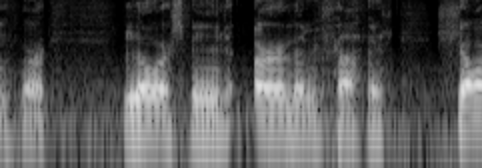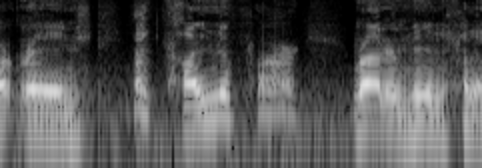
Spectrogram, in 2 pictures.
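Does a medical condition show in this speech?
Yes: mouth cancer surgery.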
